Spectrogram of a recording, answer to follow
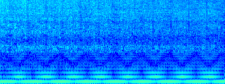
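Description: Sustained low electronic drone from a live electronic music set: a deep steady bass with a couple of held higher tones and a slight regular pulse, no beat.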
